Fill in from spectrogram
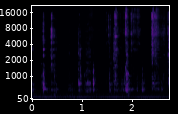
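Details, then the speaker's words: Sega CD Model 1 just unpacked before repair: light uneven jingling ticks and rattles over a low hum, loose bits shaking inside; cause not yet known. "Ooh, there is. Ooh. Okay. There is definitely some stuff rattling in there. That's not a good sign."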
